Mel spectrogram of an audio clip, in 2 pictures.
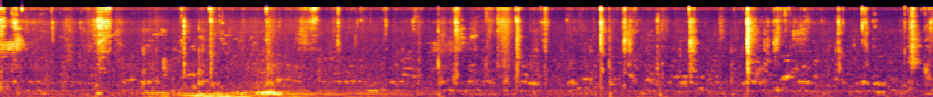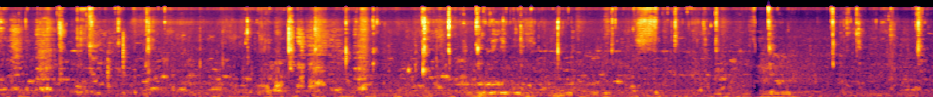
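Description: A man chews food loudly with wet, smacking sounds close to a microphone.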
